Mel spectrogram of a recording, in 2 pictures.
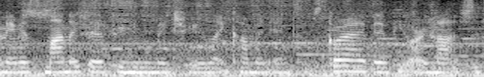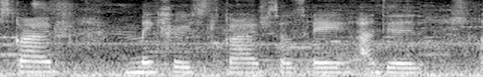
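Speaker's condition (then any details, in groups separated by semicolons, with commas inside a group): No condition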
